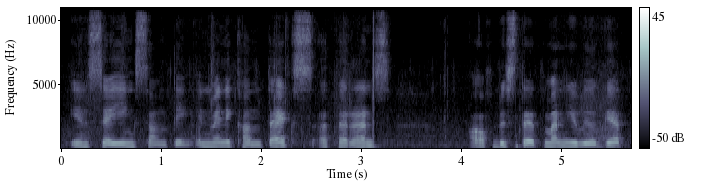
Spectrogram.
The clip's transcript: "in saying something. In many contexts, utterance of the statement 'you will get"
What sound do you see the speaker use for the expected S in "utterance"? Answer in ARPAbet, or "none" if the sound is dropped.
S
